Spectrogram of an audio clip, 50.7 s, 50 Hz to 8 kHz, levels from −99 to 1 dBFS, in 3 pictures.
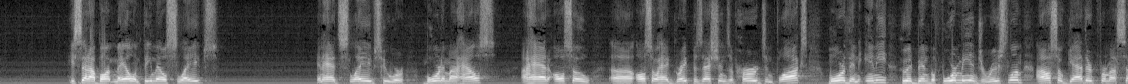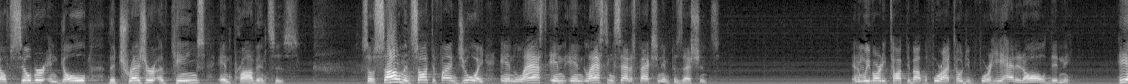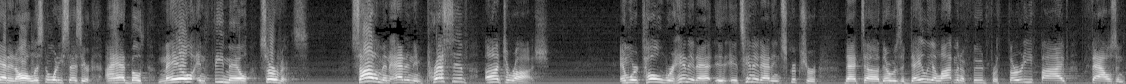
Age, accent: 40-59, American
